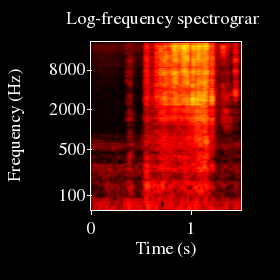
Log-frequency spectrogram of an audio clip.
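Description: Tarot cards being shuffled: one or two soft taps, then a quick riffling burst of flicking card edges that fades into light handling noise, close and quiet.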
